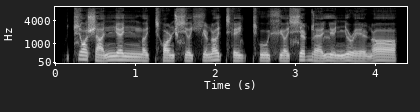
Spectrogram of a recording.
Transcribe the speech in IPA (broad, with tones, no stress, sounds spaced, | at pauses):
t͡ɕ ɔ˥˧ ʃ a˨˩˦ ɲ ɛ˥˧ ɲ n ʌ˨˦ cʰ ɔ˨˩ ɳ ɕ ə˨˩ ç ʌ˨˦ ɳ ʌ˥˧ cʰ e˨˩ ʎ cʰ u˨˩ xʲ ʌ˨˩ ɕ ə˦˥ ɖ ɛ˨˩˦ lʲ ə˨˩˦ ɲ ɹ e˨˩ ɳ ʌ˥˧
